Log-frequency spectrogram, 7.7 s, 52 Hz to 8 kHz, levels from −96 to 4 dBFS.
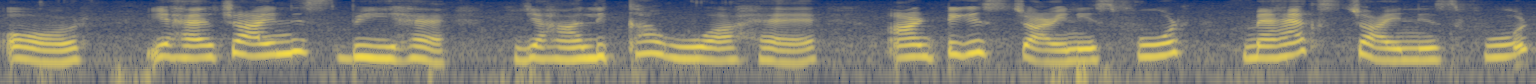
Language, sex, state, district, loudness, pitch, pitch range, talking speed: Hindi, female, Himachal Pradesh, Shimla, -12 LUFS, 255 Hz, 225-300 Hz, 125 wpm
